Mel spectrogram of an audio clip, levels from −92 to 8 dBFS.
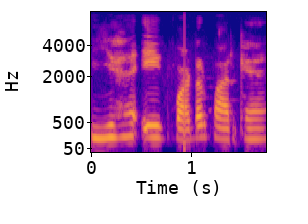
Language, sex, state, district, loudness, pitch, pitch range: Hindi, female, Uttarakhand, Uttarkashi, -19 LUFS, 210 Hz, 190-225 Hz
